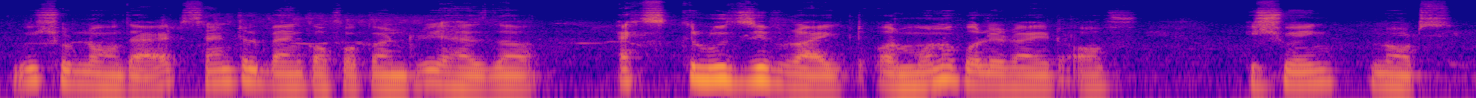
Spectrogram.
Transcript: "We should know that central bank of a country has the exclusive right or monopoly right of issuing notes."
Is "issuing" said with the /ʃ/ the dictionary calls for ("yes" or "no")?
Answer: yes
